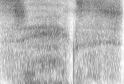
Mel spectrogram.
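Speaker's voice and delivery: sultry, breathy, husky, over-emphasised sex. Imitating a movie character saying the word sexily: imitating a sexy husky emphasised "sex". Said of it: "he's tried to say it in the sexiest, huskiest sort of emphasising it way possible".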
